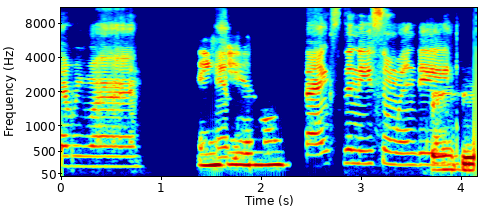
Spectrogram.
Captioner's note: background chatter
